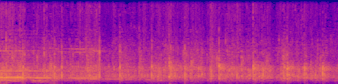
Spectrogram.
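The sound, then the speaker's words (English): A crowd claps steadily in a dense, crackling round of applause for author Simon Garfield, loud and sustained throughout with no voices standing out. “Simon Garfield, round of applause for Simon, please.”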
